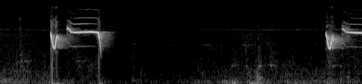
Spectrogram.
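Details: High, clipped chirp from a red-headed flowerpecker: a fast upward sweep, a brief steady ringing tone and a sharp downward flick. A second chirp begins after a pause of over two seconds.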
